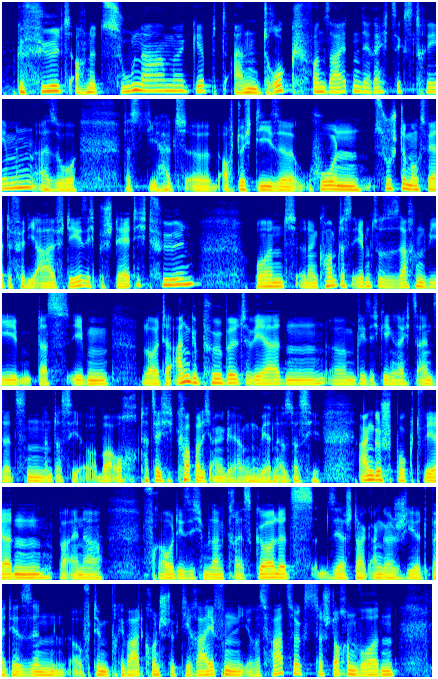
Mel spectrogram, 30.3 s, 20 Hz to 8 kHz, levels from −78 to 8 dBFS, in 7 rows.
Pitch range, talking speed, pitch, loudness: 105-130 Hz, 165 wpm, 115 Hz, -21 LUFS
